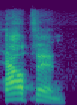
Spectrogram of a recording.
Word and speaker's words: Houghton: It's pronounced Houghton.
